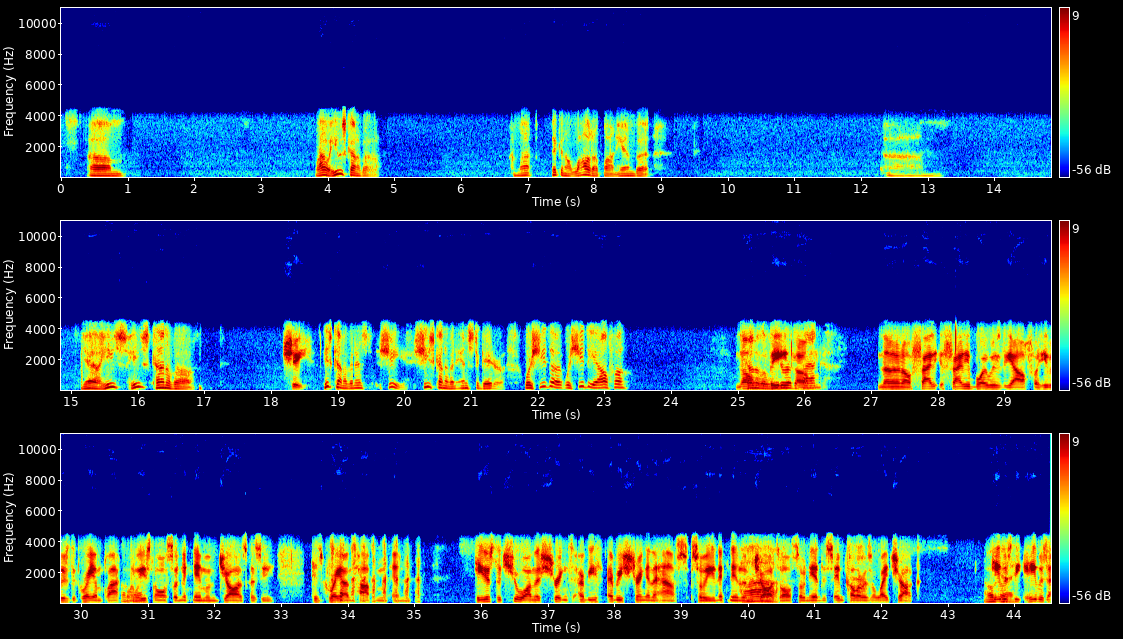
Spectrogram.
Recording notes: take a few calls from audience members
